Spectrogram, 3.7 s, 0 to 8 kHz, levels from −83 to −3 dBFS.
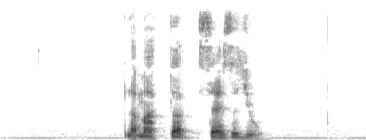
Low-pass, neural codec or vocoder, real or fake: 7.2 kHz; codec, 16 kHz, 16 kbps, FreqCodec, larger model; fake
